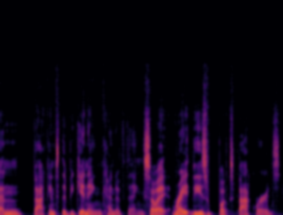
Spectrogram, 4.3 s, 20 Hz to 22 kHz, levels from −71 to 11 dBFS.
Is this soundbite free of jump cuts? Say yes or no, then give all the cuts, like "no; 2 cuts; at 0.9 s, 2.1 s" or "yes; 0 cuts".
yes; 0 cuts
